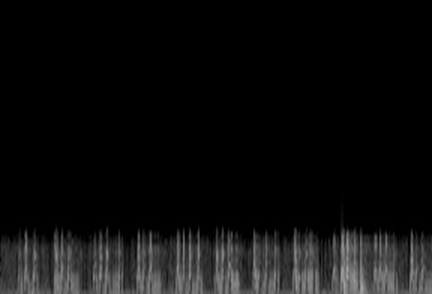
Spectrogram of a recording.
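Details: Angry pheasant reacting to nearby people, giving harsh, buzzy, chattering bursts about half a second long, repeated roughly twice per second with short gaps.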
